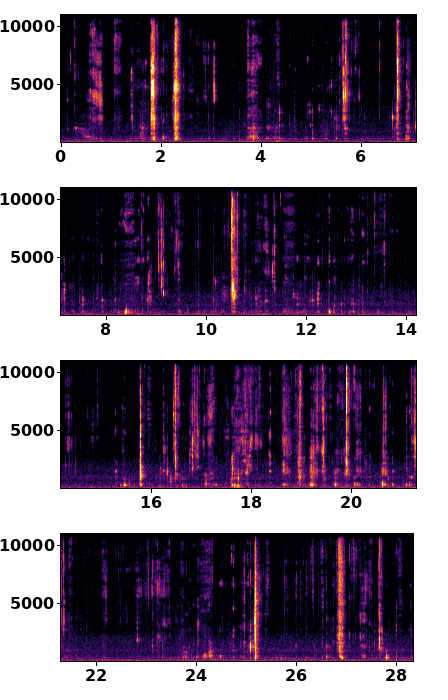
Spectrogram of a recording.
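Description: Chewing a mouthful of roasted pigeon meat and rice, with many irregular sharp mouth clicks and smacks picked up close to the microphone.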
